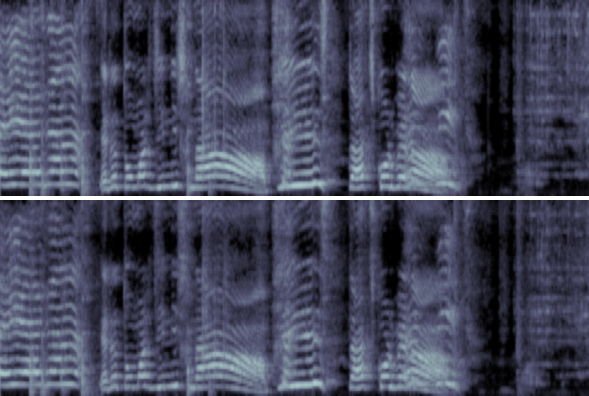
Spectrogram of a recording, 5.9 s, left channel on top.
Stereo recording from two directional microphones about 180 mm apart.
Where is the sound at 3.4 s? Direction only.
10° left (ahead or behind).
